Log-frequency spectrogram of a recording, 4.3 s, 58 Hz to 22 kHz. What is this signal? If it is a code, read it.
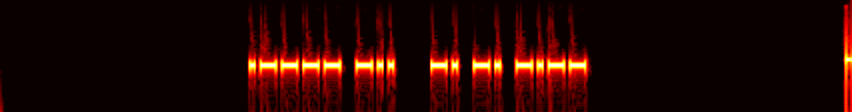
Morse code, heard as a keyed tone, about 44 wpm, 700 Hz. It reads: 1D NNY
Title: Field Day Exchanges - 45wpm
